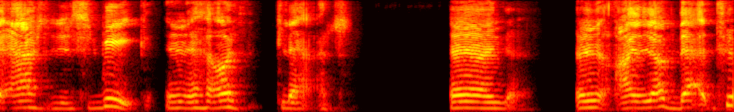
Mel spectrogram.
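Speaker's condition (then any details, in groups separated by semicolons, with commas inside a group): Cerebral palsy; spastic type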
